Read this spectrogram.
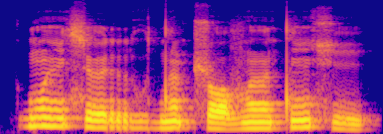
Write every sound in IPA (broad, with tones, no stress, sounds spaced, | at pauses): ɡʷ ĩː˦ s ʏː˧ r ṳ˧ d ə̃˧ ʈ͡ʂ ɔ˨ v ə̃ː˧ t ĩ˦ x i˨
